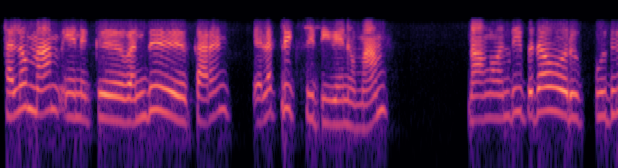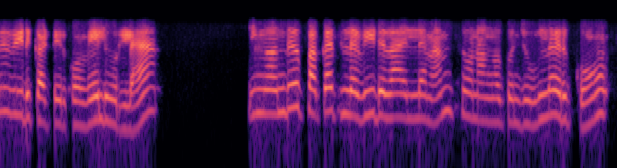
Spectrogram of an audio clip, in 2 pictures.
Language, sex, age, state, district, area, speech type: Tamil, female, 18-30, Tamil Nadu, Vellore, urban, conversation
